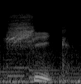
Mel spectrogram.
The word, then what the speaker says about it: chic: in sh sh sh but this word is chic chic sh and then long e chic chic yada yada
